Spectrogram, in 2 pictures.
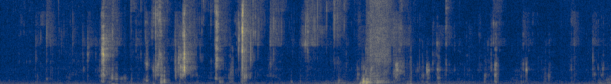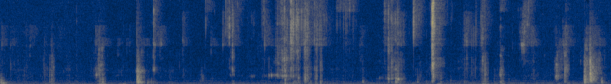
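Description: A person biting and chewing pieces of roast chicken, heard close to the mouth through a clip-on microphone: a string of irregular short clicks from chewing.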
